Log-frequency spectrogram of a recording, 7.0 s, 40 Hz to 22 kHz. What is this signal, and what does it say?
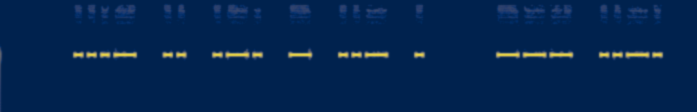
Morse code, heard as a keyed tone, about 18 wpm, spaced as for 15 wpm, 1000 Hz. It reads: VIRTUE OF
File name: qotdfiles / 15wpm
